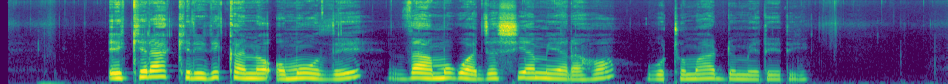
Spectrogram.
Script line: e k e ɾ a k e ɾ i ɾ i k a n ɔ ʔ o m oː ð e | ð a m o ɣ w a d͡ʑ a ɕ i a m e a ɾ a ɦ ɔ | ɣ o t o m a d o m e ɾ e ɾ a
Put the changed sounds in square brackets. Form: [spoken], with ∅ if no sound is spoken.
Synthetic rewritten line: e k e ɾ a k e ɾ i ɾ i k a n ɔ ʔ o m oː ð e | ð a m o ɣ w a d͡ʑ a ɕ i a m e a ɾ a ɦ ɔ | ɣ o t o m a d o m e ɾ e ɾ [i]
